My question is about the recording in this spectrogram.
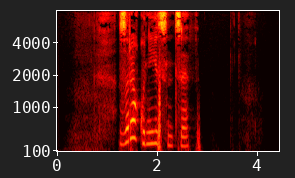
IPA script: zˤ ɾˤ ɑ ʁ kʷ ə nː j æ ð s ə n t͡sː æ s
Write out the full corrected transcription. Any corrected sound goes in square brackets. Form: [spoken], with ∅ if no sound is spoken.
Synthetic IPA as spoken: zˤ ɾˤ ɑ ʁ kʷ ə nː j [i] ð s ə n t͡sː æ [θ]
